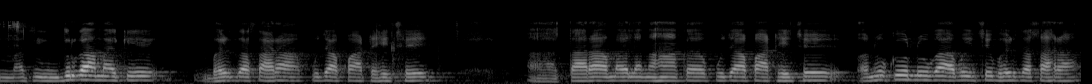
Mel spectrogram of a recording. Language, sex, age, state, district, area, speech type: Maithili, female, 60+, Bihar, Saharsa, rural, spontaneous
